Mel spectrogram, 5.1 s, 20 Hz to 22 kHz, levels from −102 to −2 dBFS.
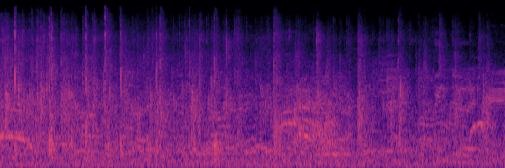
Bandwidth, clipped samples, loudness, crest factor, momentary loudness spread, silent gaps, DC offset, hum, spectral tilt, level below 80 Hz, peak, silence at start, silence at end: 19 kHz; under 0.1%; -46 LUFS; 26 dB; 5 LU; none; under 0.1%; none; -4 dB/octave; -66 dBFS; -20 dBFS; 0 s; 0 s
